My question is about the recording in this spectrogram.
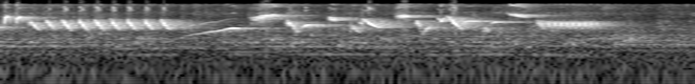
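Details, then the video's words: A sanger bird gives a quick train of even, ticking pulses, then a rising whistle and a lively jumble of slurred chirps and whistles, fading at the end. "Suara Burung SANGER"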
